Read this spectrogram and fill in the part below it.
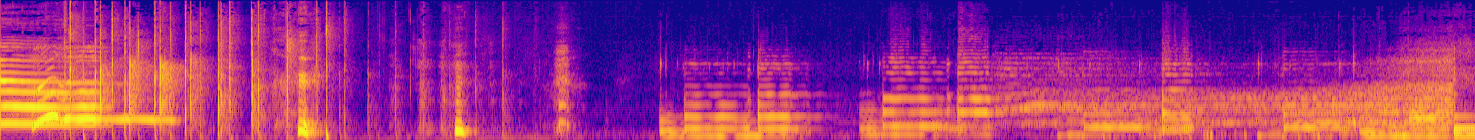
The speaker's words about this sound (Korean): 박수! 박수!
